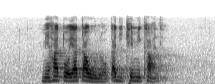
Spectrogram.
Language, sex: Southern Sotho, male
